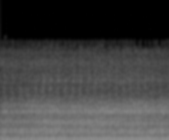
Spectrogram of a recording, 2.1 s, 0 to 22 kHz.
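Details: 1988 Caprice Classic wagon abandoned 15 years, primed with 50:1 fuel and now running on its own, smoking a little and not charging (smoke and charging fault not audible). Steady, deep V8 rumble at an even idle.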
